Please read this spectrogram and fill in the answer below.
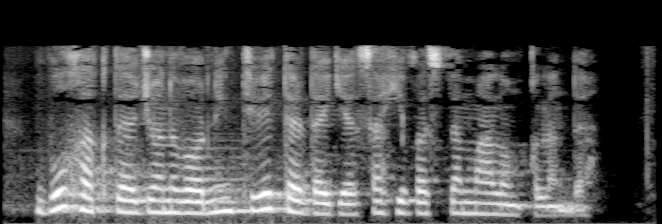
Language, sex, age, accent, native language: Uzbek, female, 25-34, Namangan, Uzbek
